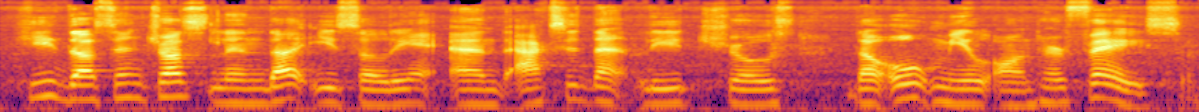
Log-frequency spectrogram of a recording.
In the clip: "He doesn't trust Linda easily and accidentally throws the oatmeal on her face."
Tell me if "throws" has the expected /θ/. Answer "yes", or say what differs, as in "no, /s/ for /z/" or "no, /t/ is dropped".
no, /t/ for /θ/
